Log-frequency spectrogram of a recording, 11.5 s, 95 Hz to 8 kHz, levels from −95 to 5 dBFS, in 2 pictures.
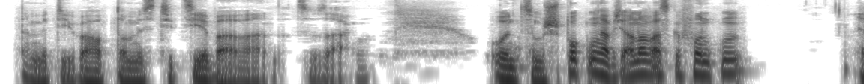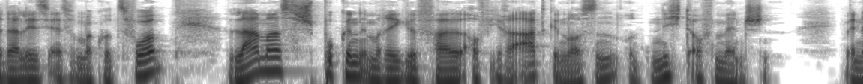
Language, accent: German, German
